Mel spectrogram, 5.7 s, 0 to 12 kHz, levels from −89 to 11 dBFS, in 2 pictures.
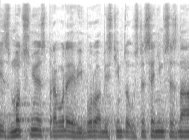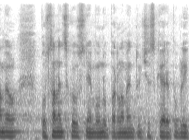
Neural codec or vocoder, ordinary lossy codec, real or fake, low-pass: none; AAC, 48 kbps; real; 10.8 kHz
